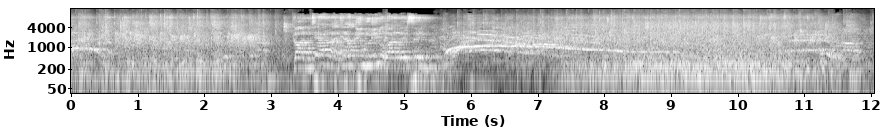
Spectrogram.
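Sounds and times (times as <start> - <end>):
people applauding: 0.0 - 3.5, 5.6 - 12.0
person cheering: 5.6 - 9.2, 10.7 - 11.7.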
